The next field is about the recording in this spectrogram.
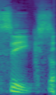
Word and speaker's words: Sikhs: So, uh, Alberta is uh, going to allow, did we say it right? Sikhs? – It's Sikhs, okay. yeah.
